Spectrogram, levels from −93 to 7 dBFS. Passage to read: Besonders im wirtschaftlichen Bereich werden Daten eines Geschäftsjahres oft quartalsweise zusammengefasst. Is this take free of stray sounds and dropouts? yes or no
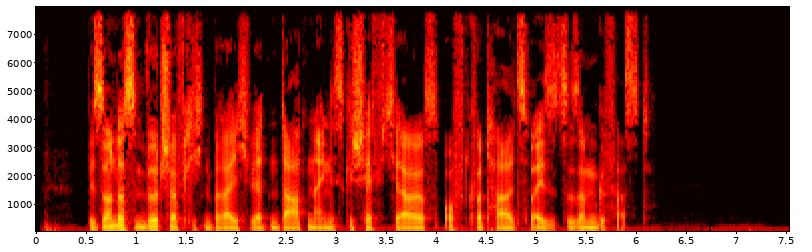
yes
